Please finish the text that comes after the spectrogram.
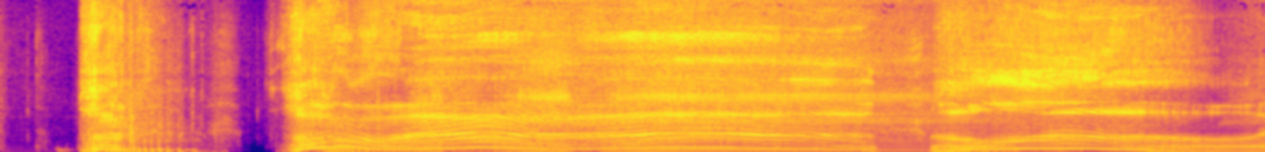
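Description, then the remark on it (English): A voice mimics a gas-powered engine being pull-started like a lawnmower: a short sputtering burst, then a sustained, wavering droning rev that rises and falls in pitch, with a brief break before revving again. “And you gotta pull a fucking string like a fucking lawnmower and shit, start that bitch up.”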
